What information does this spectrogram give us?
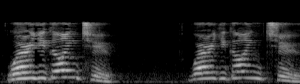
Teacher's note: En fin de phrase, les mots outils sont accentués, donc en forme forte.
